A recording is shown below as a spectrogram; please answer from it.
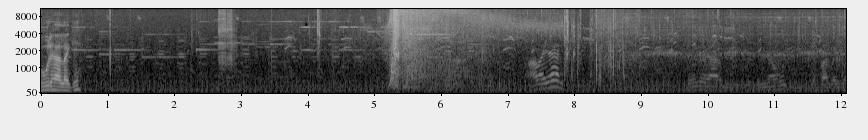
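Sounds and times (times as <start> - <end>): fishing line hiss: 5.1 - 9.0
fishing rod swishing through air: 5.2 - 6.5.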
